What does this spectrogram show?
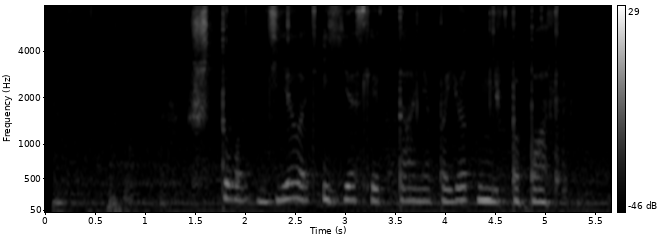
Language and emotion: Russian, angry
